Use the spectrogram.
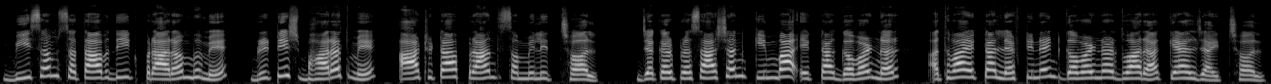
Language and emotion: Maithili, neutral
